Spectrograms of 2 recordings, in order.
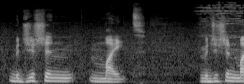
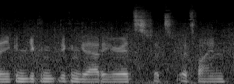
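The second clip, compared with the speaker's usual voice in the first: much softer, halting dismissal; reluctant consent; 13 dB quieter than usual. Acted. Satan letting the magicians leave, quietly awkward. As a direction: trail into an awkward murmur.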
